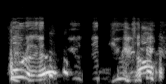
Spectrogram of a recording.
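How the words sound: It is said imitating Oracle's voice.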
